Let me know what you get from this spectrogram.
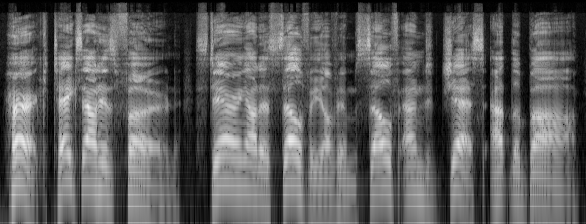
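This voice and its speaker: Guy narrator for a superhero comedy radio play, really lively up and down, takes his time, dry sound. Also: fairly high pitch, slow pace, no room sound.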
